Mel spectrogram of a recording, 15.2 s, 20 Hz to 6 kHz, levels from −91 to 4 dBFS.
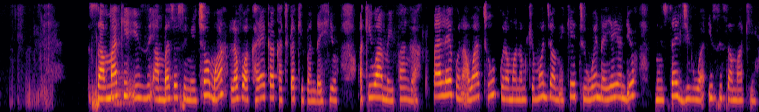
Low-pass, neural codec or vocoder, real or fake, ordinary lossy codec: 5.4 kHz; none; real; AAC, 32 kbps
